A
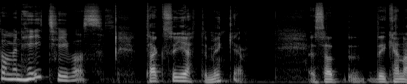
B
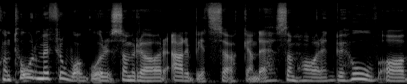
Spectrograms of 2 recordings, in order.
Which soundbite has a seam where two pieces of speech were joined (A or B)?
A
